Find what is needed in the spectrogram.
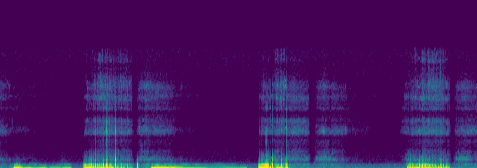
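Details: Pug in deep sleep: loud rattling inward snores about every three seconds, with whistling, whiny sounds between them; snoring in a flat-faced dog.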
